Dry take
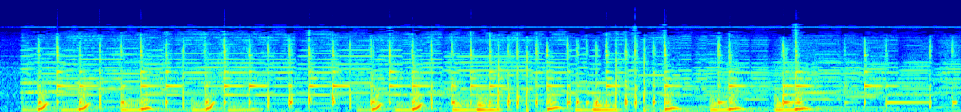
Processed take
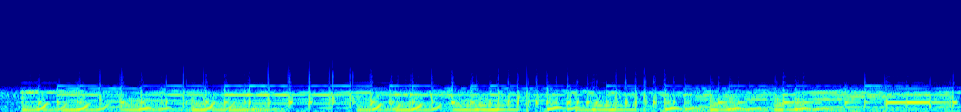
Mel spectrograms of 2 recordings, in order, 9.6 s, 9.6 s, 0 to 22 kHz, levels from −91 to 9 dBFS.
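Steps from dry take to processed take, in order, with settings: steep low-pass 700 Hz 72 dB/octave; compression 6:1, threshold -30 dBFS, peak gain reduction 16 dB; peak limiter -26 dBFS, peak gain reduction 8 dB; on a send: delay 200 ms -6 dB

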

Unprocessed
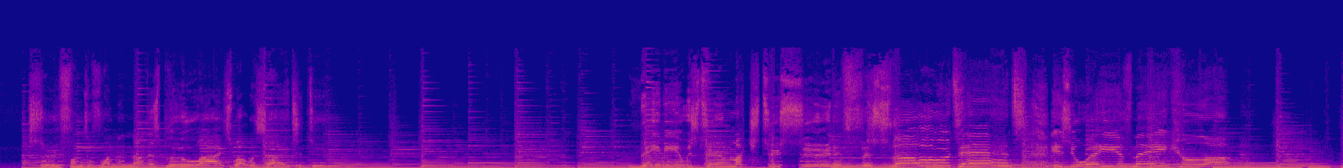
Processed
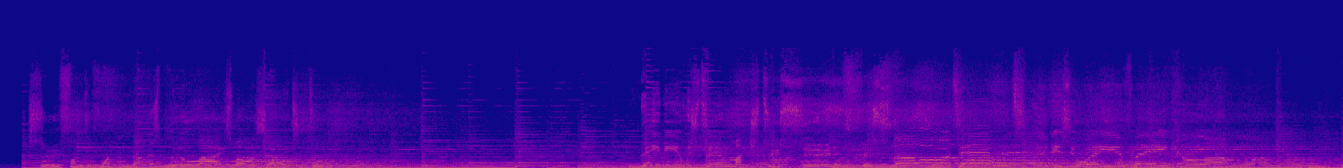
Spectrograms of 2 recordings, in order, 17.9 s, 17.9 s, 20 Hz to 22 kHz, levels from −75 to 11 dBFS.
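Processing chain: echo that smears into a reverb 581 ms, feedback 59%, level -5.5 dB; trim -9 dB

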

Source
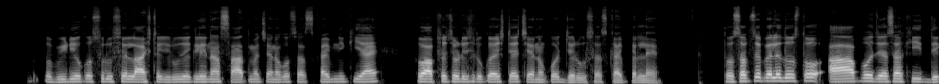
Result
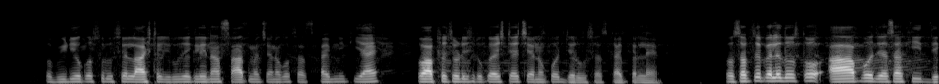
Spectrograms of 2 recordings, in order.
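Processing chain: resampled via 16 kHz; feedback echo behind a high-pass 197 ms, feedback 84%, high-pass 1.8 kHz, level -16 dB; three bands expanded up and down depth 100%; trim -5 dB

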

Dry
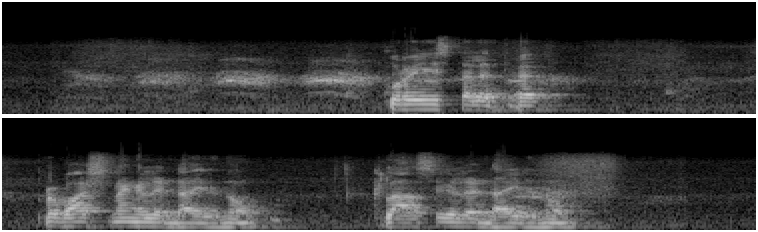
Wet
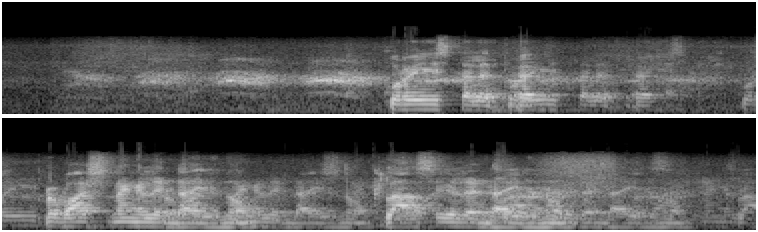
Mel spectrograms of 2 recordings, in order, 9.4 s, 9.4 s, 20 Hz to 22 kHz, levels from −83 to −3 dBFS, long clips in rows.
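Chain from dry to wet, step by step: tilt shelf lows -6 dB, about 640 Hz; echo whose repeats swap between lows and highs 733 ms, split 2.4 kHz, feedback 72%, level -9 dB; trim +6.5 dB

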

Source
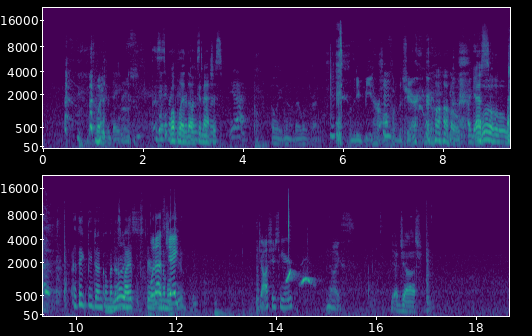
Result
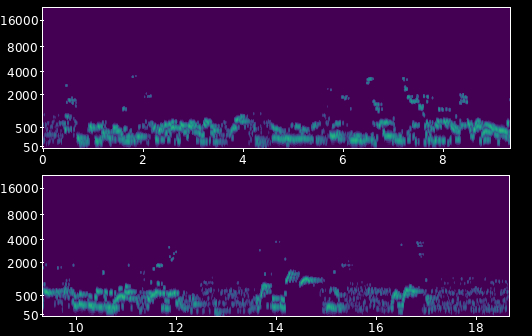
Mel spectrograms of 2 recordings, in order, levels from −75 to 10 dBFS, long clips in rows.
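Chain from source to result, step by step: high-pass 160 Hz 12 dB/octave; in parallel at +0.5 dB: peak limiter -18.5 dBFS, peak gain reduction 8 dB; on the sum: compression 8:1, threshold -30 dBFS, peak gain reduction 16 dB; waveshaping leveller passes 2; resampled via 8 kHz; on a send: flutter echo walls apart 10.6 m, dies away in 0.45 s; on the sum: loudest bins only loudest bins 4; trim +1.5 dB

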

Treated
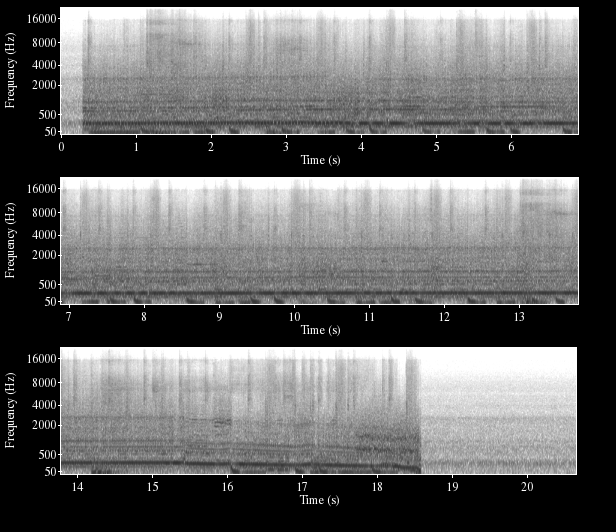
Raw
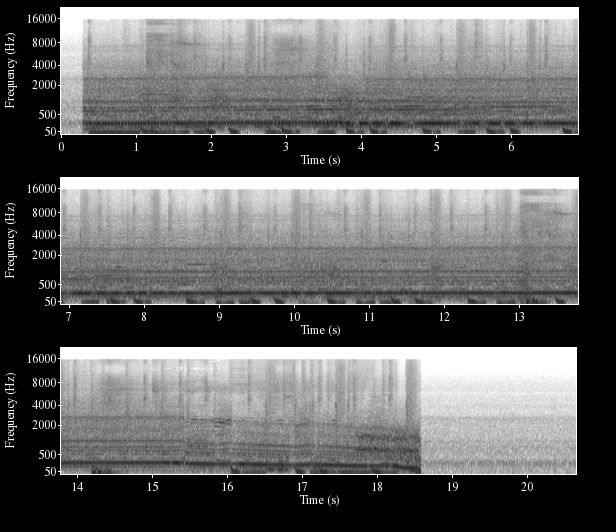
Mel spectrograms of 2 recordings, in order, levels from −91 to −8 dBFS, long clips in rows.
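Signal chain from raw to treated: saturation -27 dBFS, distortion -10 dB; trim +1.5 dB

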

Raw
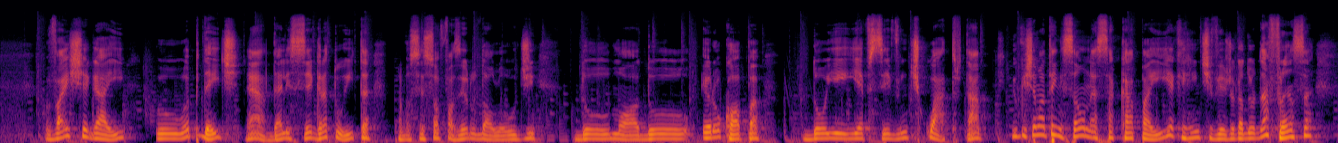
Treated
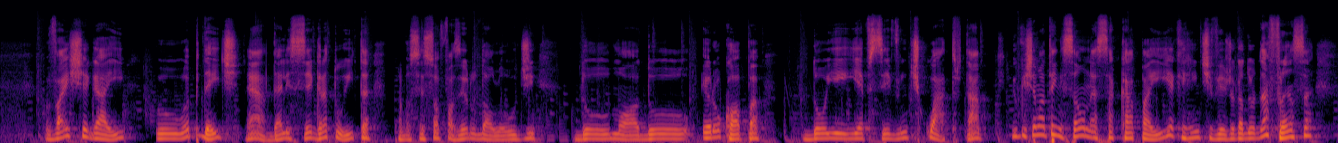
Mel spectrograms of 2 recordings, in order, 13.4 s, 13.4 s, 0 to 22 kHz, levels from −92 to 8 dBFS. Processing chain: 11.28–11.76 s: low-pass 8.6 kHz 24 dB/octave; trim -7 dB

